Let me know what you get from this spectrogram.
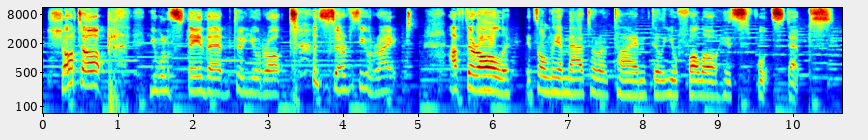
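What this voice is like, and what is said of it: Cockney accent, cruel laughing tone. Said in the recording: “A voice replies in a Cockney accent, laughing cruelly.”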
